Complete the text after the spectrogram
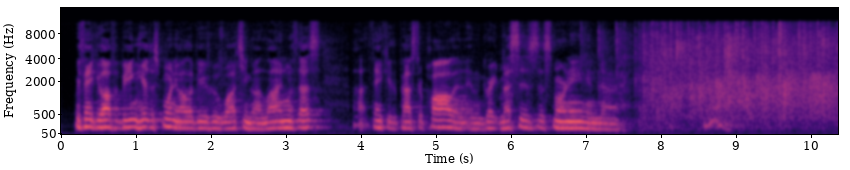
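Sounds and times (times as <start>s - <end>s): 
speech: 0.2s - 7.6s
church congregation clapping at a morning service: 6.8s - 10.3s.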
